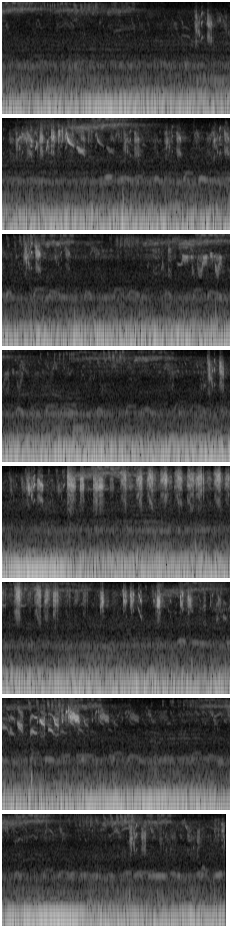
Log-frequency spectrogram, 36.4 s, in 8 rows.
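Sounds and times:
woodchat shrike calling: 0:00.0 - 0:36.4.

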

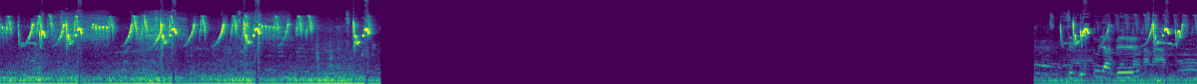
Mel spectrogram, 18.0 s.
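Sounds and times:
red-headed tailorbirds singing together as a group: 0:00.0 - 0:05.7, 0:15.5 - 0:17.9.

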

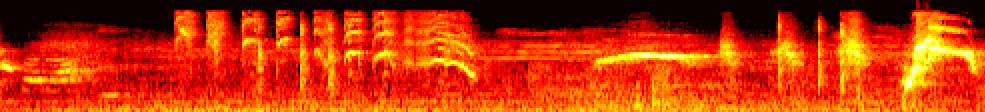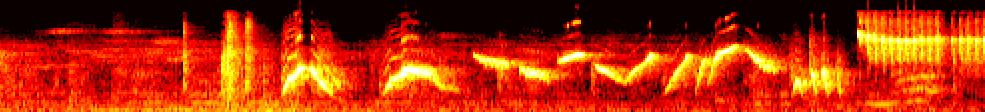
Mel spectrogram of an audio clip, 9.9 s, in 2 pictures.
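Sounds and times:
white-rumped shama song: 0:00.9 - 0:05.3, 0:06.4 - 0:09.8.

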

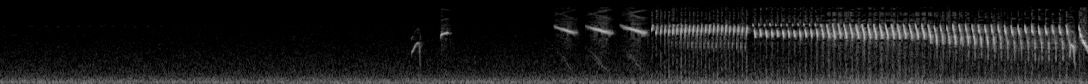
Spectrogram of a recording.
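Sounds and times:
canary song whistles and trill: 0:05.6 - 0:10.8.

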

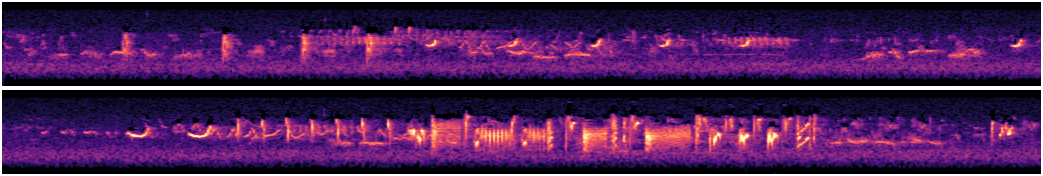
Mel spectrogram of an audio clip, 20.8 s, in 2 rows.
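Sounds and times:
marsh warbler song: 0:00.0 - 0:20.7.

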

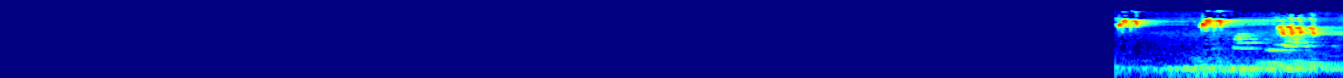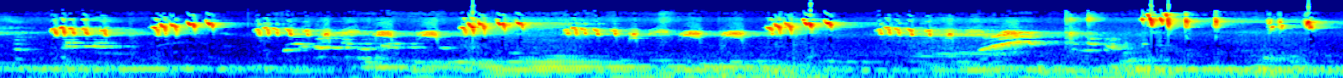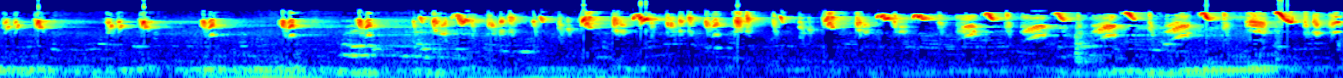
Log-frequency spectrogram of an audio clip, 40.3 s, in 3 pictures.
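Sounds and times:
long-tailed shrike song: 0:11.2 - 0:40.2
low hum: 0:11.4 - 0:33.2.

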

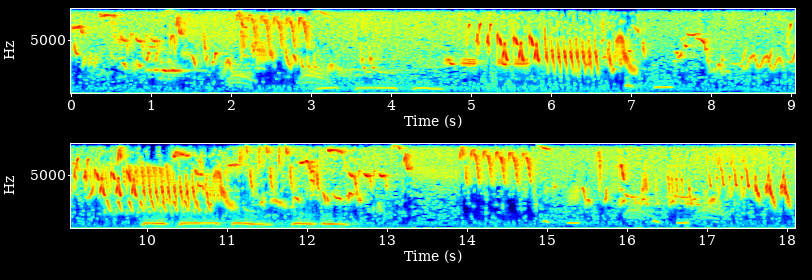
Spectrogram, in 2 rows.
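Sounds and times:
cuckoo in a forest: 0:00.0 - 0:05.9, 0:06.8 - 0:07.7, 0:09.5 - 0:12.8, 0:14.8 - 0:18.0.

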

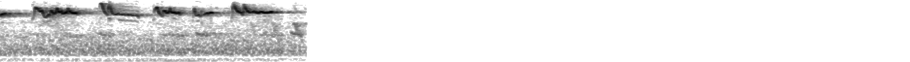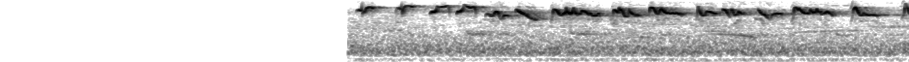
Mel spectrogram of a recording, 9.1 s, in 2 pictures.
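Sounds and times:
white-eye sweet high twittering with slurred buzzy notes: 0:00.0 - 0:01.6, 0:06.3 - 0:09.0.

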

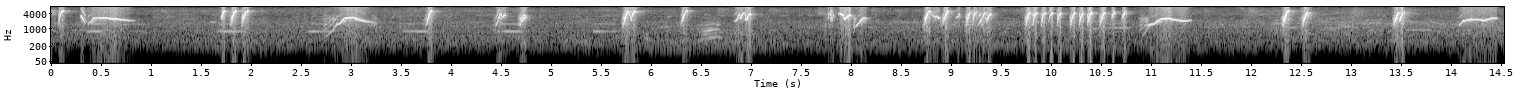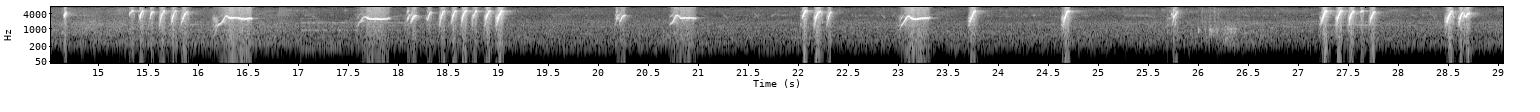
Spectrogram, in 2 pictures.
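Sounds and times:
Asian fairy-bluebird sharp whistles: 0:00.0 - 0:00.9, 0:01.7 - 0:02.0, 0:02.6 - 0:04.8, 0:05.4 - 0:07.1, 0:07.8 - 0:11.4, 0:13.4 - 0:14.5, 0:15.3 - 0:16.6, 0:17.6 - 0:19.1, 0:20.2 - 0:21.0, 0:22.0 - 0:22.4, 0:23.0 - 0:23.9, 0:27.2 - 0:27.8, 0:28.5 - 0:28.8.

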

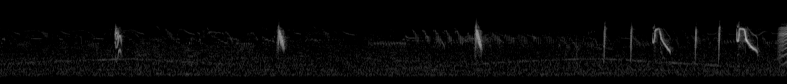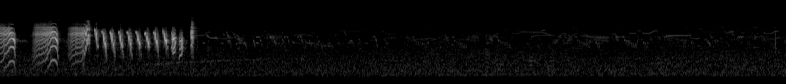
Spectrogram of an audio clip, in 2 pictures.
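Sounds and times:
marsh warbler chattering song: 0:01.0 - 0:15.7.

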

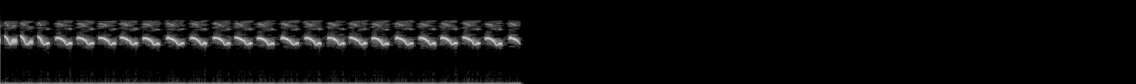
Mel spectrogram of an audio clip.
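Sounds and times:
European greenfinch buzzy trill: 0:00.0 - 0:05.2.

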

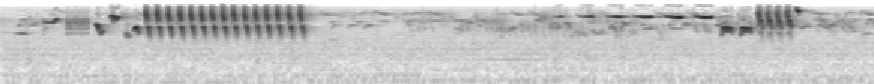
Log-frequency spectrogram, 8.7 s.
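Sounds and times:
common nightingale singing: 0:00.0 - 0:08.7.

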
